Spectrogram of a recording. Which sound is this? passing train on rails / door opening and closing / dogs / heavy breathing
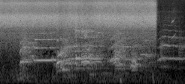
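dogs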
